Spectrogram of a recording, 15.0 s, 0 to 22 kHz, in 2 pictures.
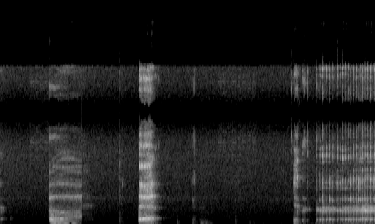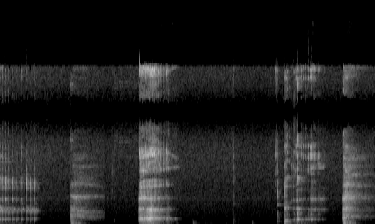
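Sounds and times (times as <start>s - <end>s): woman burping: 2.8s - 3.3s, 5.9s - 8.3s, 10.3s - 11.1s, 13.1s - 14.8s.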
